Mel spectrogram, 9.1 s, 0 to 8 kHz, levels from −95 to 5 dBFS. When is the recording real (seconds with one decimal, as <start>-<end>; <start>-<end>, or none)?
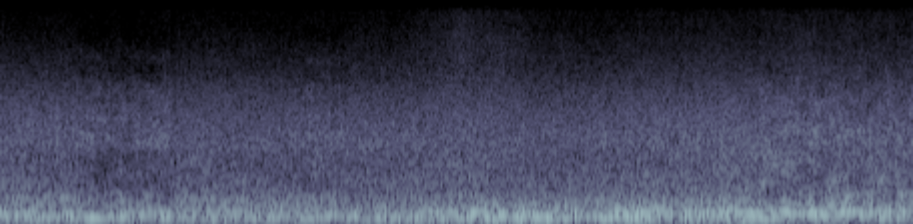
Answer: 0.0-0.8; 1.7-3.0; 3.4-7.5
